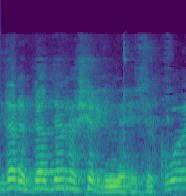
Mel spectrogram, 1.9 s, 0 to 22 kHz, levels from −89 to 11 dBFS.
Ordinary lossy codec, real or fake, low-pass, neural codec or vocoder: AAC, 32 kbps; real; 10.8 kHz; none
